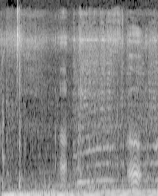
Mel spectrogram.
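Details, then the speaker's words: Truck on cold start early morning after a snow storm: heavy low rumble with a wavering, rising-and-falling squeal never heard before; owner suspects something loose from the cold, possibly the power steering; cause unclear. "is that sound that doesn't sound very good first time I've had that huh there we go cold weather all symptoms all things come loose never had that before that's creepy"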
